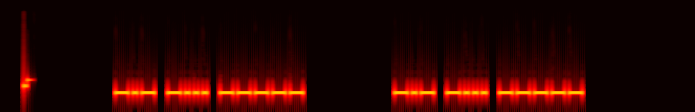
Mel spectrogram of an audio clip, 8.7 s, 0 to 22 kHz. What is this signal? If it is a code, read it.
Morse code, heard as a keyed tone, about 22 wpm, 700 Hz. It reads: KB0 KB0
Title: USA Call Sign Prefixes - Repeated 2x - 22wpm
